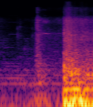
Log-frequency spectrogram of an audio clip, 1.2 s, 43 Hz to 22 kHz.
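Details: Early-style lift in Tallinn with a first-generation motor from around 1997: the doors close with a sudden heavy low thud and slam instead of easing shut, which is abnormal.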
